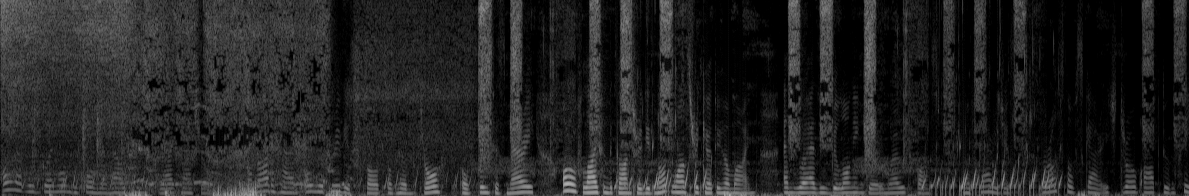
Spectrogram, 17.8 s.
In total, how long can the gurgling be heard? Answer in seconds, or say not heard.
8 s.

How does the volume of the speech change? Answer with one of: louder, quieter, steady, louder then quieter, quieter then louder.
louder then quieter.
